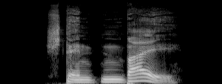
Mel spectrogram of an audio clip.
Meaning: first/third-person plural subjunctive II of beistehen
- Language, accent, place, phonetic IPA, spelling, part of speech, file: German, Germany, Berlin, [ˌʃtɛndn̩ ˈbaɪ̯], ständen bei, verb, De-ständen bei.ogg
